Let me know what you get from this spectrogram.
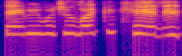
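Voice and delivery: put-on high-pitched sweet old lady. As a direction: offer it like a doting old lady. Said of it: "when old ladies are like".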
